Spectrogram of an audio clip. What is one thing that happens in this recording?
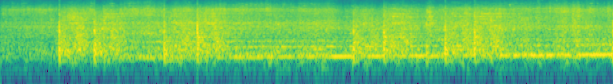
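A train's motor hums with a steady whine as it passes.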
